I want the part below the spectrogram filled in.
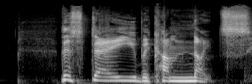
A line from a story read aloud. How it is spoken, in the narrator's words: he laughed fiercely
